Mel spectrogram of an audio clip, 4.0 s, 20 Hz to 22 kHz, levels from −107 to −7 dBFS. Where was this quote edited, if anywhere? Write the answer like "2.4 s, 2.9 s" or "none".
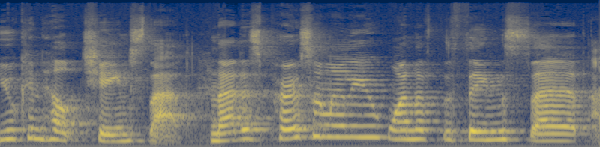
1.3 s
